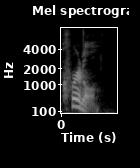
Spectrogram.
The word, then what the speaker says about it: Quirtle: And then we have Quirtle, spelled like QWERTY, like Quirtle. Not Quirkle. I've played Quirkle, but Quirtle.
